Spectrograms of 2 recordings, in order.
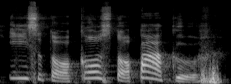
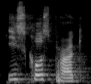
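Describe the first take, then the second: First: It is said with extra vowels after consonants. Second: It is said with plain English sounds.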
